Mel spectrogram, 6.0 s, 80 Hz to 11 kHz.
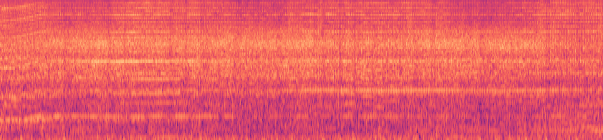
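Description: Distorted rock music played from a 45 rpm vinyl single on a DJ's turntable, with a sustained note held throughout over a dense, loud backing.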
